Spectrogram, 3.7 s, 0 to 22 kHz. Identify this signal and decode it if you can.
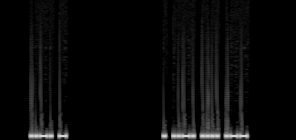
Morse code, heard as a keyed tone, about 40 wpm, 700 Hz. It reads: FT EFHW
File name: course / instant-qso-element-course-3 / IQE Course 3 - Lesson 89 - YAGI - Two Elements - 40wpm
